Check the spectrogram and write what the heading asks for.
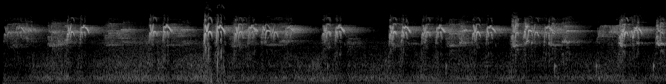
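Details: Barn swallows give bursts of high, rapid twittering chirps, broken by short pauses, with quick scratchy notes mixed in and no other sounds.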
